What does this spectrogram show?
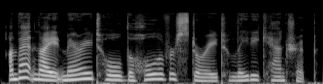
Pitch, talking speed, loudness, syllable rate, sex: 205 Hz, 240 wpm, -19 LUFS, 6.0 syllables/s, female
